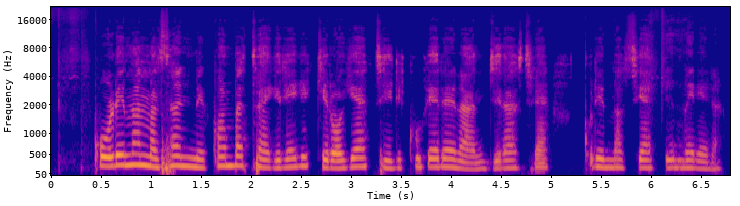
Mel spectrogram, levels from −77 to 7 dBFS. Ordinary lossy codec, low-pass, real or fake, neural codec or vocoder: none; none; fake; codec, 44.1 kHz, 1.7 kbps, Pupu-Codec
